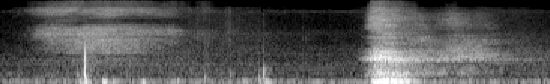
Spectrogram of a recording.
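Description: A group breathes through a guided breathing exercise: a few soft, sharp sniffs and breaths early on, then a louder, fuller collective exhale near the end, faint and close without any talking.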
